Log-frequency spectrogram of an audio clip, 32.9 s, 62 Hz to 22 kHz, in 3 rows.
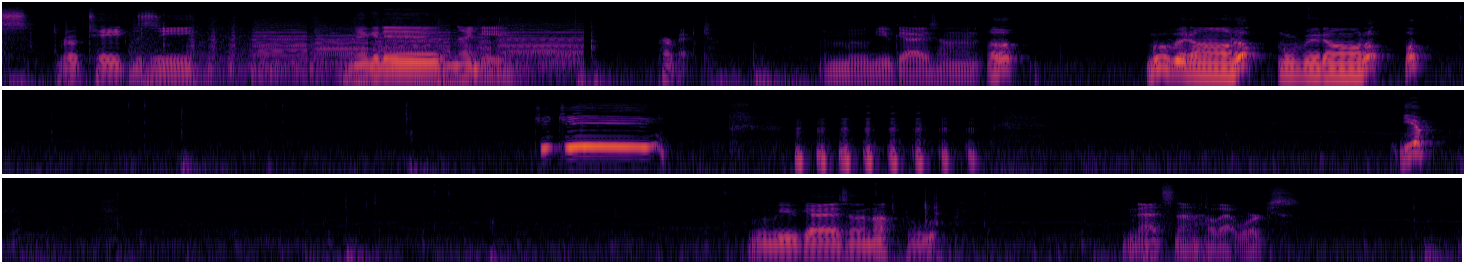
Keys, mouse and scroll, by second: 0.3 r, 6.8-9.9 drag, 10.9 right click, 12.0 right click, 13.0 shift+right click, 22.1-22.5 scroll up 3, 25.2 shift+right click, 27.3-28.5 drag, 28.8 ctrl+z.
